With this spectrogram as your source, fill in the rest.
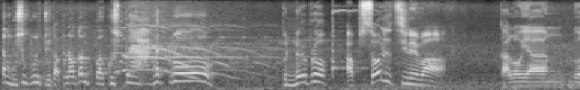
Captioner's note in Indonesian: berteriak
